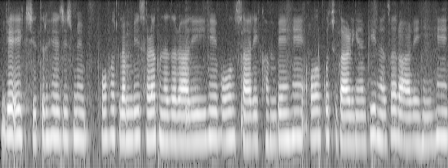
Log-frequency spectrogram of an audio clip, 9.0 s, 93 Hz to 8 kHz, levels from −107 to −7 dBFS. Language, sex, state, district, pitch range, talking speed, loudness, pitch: Hindi, female, Madhya Pradesh, Bhopal, 190-210 Hz, 160 wpm, -18 LUFS, 205 Hz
